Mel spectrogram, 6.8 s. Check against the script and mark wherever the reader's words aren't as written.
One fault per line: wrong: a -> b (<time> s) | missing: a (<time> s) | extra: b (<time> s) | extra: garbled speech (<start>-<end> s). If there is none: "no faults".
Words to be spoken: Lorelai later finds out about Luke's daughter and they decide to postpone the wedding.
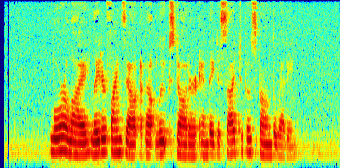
no faults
